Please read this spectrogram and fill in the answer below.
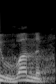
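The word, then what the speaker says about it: one: एन इसको पढ़ के देखो ओ एन ई वन तो वन व व न वन व व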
